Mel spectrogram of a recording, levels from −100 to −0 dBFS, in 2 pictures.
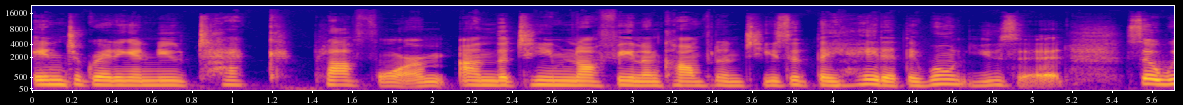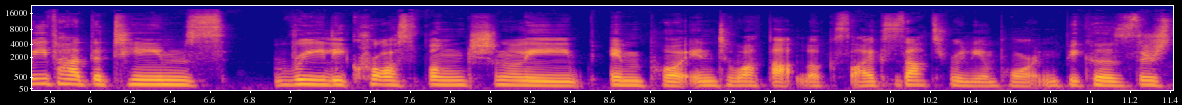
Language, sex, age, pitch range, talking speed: English, female, 20-39, 155-185 Hz, 210 wpm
